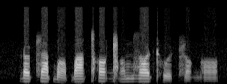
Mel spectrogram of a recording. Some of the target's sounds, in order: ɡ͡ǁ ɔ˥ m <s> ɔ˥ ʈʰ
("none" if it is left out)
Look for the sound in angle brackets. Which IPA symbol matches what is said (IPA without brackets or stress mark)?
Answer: z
